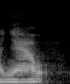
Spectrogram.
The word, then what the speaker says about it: nhạo: Chữ đảng này á có là chỉ, chữ này đọc là nhạo hoặc là lạc, nhưng mà đây là phần nhạo là ưa thích.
